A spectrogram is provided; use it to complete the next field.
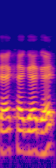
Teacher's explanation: सभी की जो आवाज है वो कंठ से ही आएगी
